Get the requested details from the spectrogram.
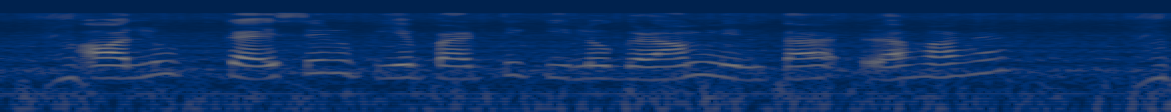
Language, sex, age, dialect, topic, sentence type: Magahi, female, 18-24, Southern, agriculture, question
